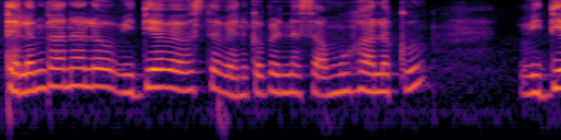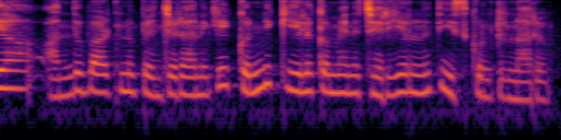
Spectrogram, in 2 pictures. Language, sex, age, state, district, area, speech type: Telugu, female, 30-45, Telangana, Ranga Reddy, urban, spontaneous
